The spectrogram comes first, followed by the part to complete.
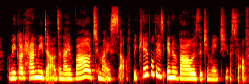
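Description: A woman's fairly high, passionate voice at a moderate pace in a very clean recording with a silent background. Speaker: podcast host and life coach. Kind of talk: motivational monologue.

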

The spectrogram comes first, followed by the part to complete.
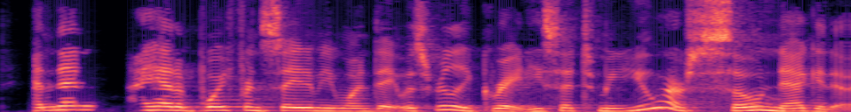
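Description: A woman talks very fast in an animated tone, her medium-pitched voice showing ordinary pitch variation. The recording is very clean, with a silent background. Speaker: astrologer. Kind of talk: casual chat.

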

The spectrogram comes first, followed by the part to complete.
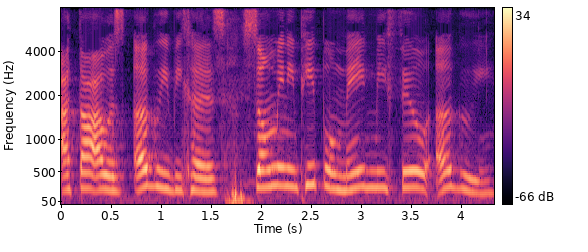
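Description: A woman with a high pitch talks at a fairly slow pace, her intonation lively. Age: 20s. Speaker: podcaster. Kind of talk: personal monologue.

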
